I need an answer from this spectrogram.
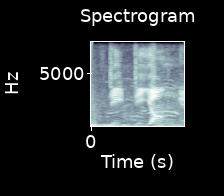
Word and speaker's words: DeJong: Yep, DeYoung is how you say it.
